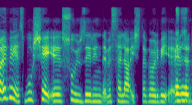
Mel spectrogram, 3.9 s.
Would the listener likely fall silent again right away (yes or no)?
no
